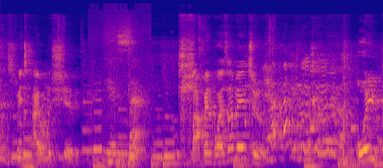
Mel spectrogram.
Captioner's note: in normal voice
